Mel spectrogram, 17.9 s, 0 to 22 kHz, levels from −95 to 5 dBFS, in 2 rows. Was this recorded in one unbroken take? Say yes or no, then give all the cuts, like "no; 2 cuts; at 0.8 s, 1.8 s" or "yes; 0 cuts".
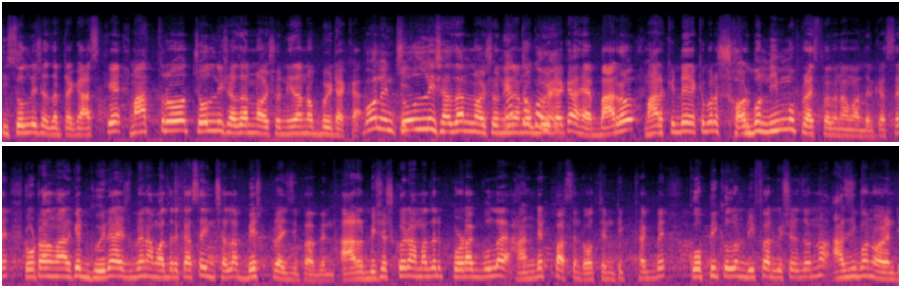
no; 4 cuts; at 1.2 s, 6.4 s, 9.0 s, 12.2 s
